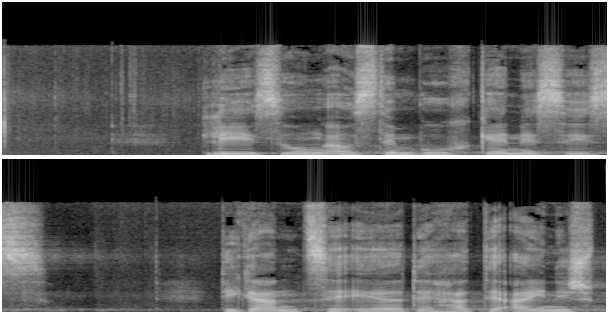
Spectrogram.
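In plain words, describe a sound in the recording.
A woman speaks steadily through a microphone in a large echoing hall.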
